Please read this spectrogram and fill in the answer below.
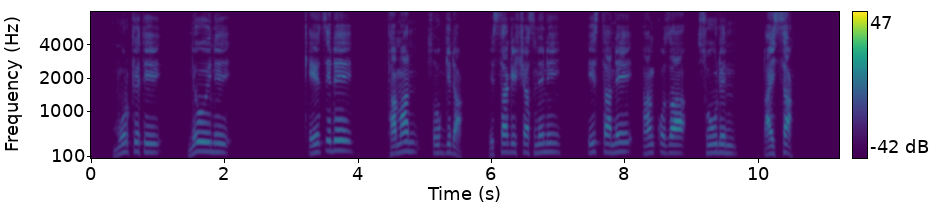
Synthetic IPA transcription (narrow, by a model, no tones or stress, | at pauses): mʊɾkːɛt̪ɪ | nɛwʊjnɛ | kʼe̞ːt͡sʼːɪd̪ɛ | t̪ɐmɐnt͡sʼuːɡːɪd̪ɐ̰ | hɛsːɐɡɪʃːɐsnɛnɪ | ɪst̪ːɐnɛɐŋkʼːɔzɐ | suːlɪn | ɗɐjsːɐ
